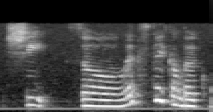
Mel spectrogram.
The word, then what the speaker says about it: し: She is not C, it is she.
